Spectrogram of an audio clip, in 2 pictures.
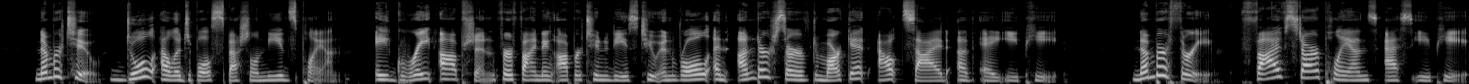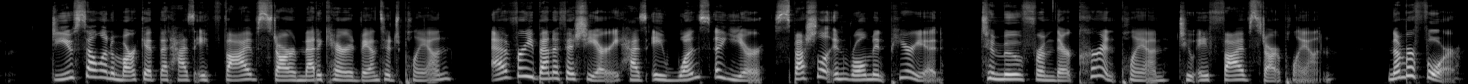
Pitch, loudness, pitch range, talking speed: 220 Hz, -21 LUFS, 200-260 Hz, 130 wpm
